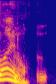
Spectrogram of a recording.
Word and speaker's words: Lionel: Lionol Messi. Lion Messi. Do you not know Lionol Messi? Lionel. No, it's Lionel.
